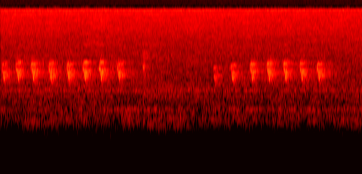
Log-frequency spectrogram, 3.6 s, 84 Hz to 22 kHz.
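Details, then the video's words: Garden common blackbird, May 2021, alarm calling in two brisk rattles of sharp, evenly spaced chink notes, roughly eight in each burst. "Song and Alarm Calls of the Blackbird"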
